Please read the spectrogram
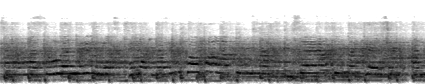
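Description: A woman singing an Armenian pop song over band accompaniment, the vocal melody continuous throughout.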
